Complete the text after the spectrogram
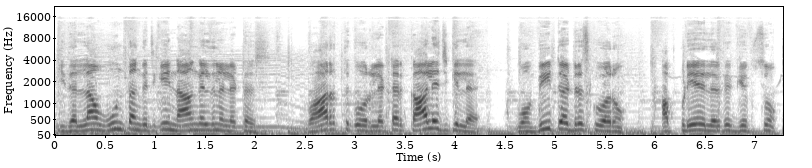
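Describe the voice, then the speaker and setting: An actor playing a relaxed young man, a loyal friend who teases dryly. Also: on the high side, quick pace, close to an everyday voice. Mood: threatening. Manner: relaxed, shrugging, dry teasing. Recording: film soundtrack with loud music.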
